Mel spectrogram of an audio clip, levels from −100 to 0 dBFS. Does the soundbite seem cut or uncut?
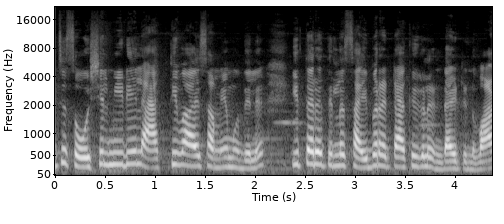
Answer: uncut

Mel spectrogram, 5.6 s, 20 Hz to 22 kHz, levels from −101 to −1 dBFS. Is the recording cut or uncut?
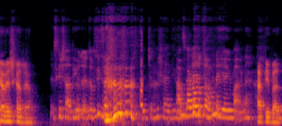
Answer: uncut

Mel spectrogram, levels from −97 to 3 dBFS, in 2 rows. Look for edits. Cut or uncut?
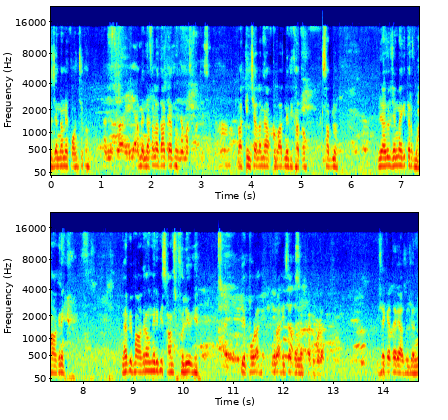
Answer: cut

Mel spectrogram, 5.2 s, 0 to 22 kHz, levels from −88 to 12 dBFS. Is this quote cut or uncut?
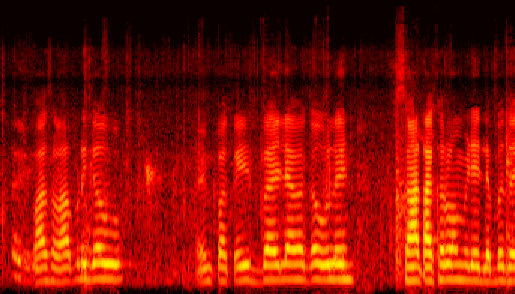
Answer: uncut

